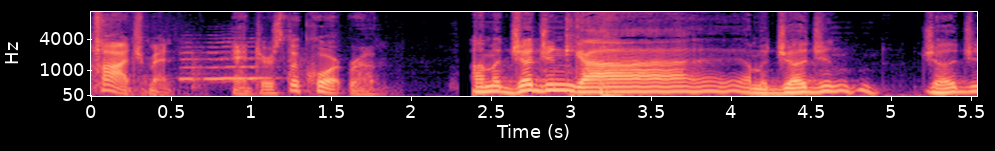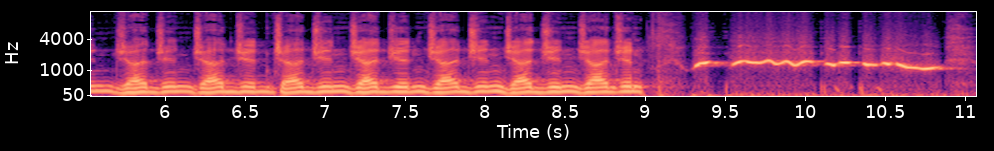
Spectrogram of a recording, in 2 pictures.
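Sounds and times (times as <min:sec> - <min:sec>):
speech: 0:00.0 - 0:09.3
whistled melody: 0:09.3 - 0:11.0.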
